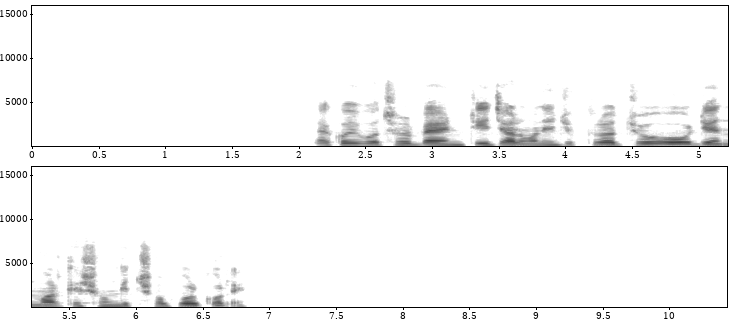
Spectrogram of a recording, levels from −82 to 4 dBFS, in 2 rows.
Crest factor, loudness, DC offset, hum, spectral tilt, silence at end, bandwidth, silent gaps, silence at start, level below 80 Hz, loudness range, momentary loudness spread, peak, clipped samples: 20 dB; -30 LUFS; under 0.1%; none; -5.5 dB/octave; 3.65 s; 7.4 kHz; 4.09-4.16 s; 2.15 s; -70 dBFS; 8 LU; 13 LU; -14 dBFS; under 0.1%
